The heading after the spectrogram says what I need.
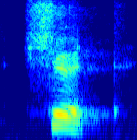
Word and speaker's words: should: Should. También con should. Se escribe should, pero se pronuncia should.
